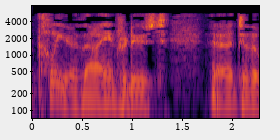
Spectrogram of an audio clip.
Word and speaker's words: Xlear: In this case, Clear is spelled X-L-E-A-R. Clear is a natural sinus care system that hydrates while it works against the contaminants. It is, the reason it's spelled X-L-E-R, E-A-R, is because the main ingredient is xylitol, which begins with an X.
